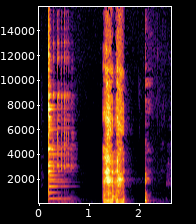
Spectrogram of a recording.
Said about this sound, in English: That was the dinner bell.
